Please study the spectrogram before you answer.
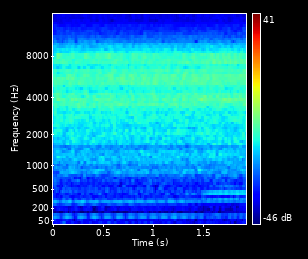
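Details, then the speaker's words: Old HP Pavilion DV6 laptop cooling fan, uncleaned for 12 years and clogged with dust, run off a 5-volt charger, gives a steady coarse buzz and crackle over its airflow hiss, likened to a diesel engine. "ne sais pas si vous entendez ce grésillement mais c'est vraiment chiant"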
